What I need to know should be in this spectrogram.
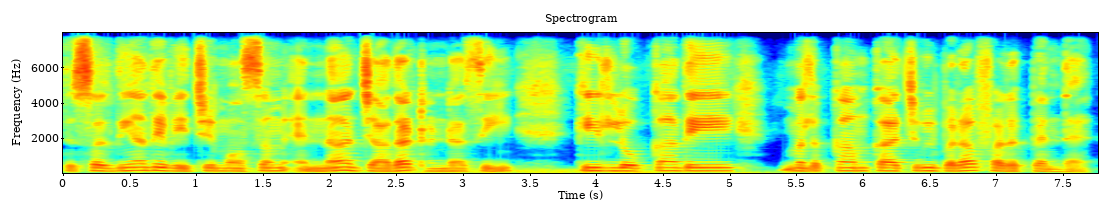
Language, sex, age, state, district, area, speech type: Punjabi, female, 45-60, Punjab, Tarn Taran, urban, spontaneous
